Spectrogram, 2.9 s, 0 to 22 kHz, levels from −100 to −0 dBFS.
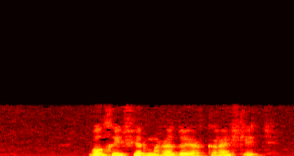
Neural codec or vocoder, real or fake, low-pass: none; real; 7.2 kHz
